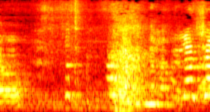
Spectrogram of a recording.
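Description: Women's voices: lively chatter, with a louder vocal outburst a little over a second in.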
